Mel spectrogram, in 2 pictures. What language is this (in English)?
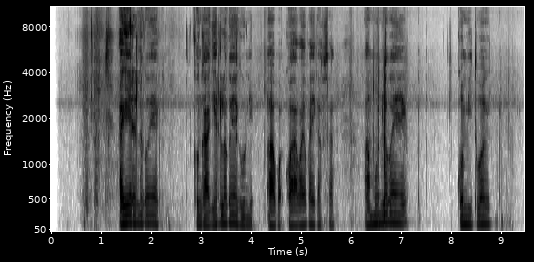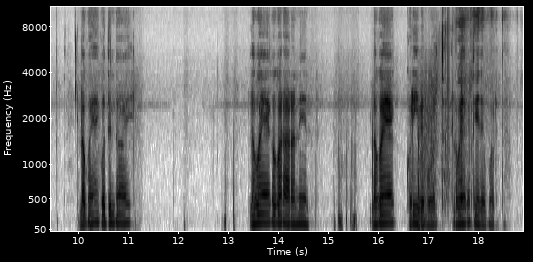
Kalenjin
